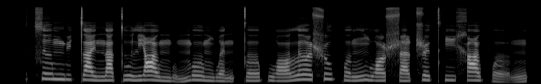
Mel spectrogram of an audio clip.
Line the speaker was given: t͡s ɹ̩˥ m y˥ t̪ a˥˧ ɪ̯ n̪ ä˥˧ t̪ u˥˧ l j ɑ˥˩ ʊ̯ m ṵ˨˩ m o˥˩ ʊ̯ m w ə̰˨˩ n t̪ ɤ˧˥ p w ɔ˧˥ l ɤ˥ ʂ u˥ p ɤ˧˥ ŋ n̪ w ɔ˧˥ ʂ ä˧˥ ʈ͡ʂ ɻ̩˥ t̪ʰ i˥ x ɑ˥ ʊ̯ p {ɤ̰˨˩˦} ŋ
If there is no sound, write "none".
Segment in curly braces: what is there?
ɤ̰˨˩˦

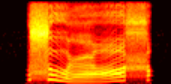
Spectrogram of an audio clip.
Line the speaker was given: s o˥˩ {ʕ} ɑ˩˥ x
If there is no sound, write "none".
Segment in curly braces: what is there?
ʕ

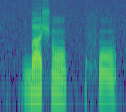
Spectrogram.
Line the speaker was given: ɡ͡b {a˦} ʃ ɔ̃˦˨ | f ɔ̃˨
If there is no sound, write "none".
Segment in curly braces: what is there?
a˦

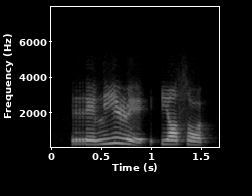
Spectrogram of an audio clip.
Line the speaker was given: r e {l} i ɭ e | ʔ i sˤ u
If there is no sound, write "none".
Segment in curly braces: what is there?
l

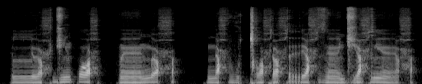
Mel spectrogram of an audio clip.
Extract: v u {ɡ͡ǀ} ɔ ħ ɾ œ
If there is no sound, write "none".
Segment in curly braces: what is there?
ɡ͡ǀ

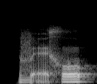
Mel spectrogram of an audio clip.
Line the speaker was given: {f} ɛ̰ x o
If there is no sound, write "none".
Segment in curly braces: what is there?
v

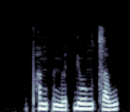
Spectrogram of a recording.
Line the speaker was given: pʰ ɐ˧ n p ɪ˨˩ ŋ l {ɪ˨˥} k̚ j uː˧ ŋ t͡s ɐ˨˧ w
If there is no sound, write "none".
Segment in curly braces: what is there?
ɪ˨˥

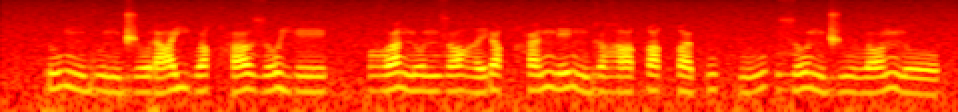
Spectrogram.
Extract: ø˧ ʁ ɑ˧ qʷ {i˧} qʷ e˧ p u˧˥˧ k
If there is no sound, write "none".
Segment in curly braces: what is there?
i˧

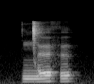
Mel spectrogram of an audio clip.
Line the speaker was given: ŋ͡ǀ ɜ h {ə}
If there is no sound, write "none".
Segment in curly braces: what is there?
ə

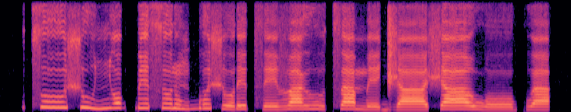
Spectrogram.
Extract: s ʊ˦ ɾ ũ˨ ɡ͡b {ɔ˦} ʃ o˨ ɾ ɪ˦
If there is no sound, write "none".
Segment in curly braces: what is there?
ʊ˦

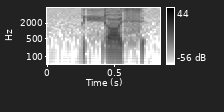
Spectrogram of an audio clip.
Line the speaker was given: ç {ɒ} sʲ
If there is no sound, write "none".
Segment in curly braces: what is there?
ɒ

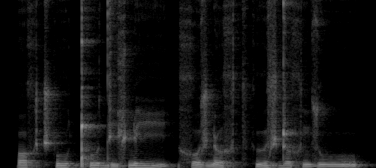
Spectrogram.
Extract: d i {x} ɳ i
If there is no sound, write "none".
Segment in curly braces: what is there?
x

